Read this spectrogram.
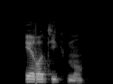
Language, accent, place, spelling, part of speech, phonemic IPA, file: French, France, Lyon, érotiquement, adverb, /e.ʁɔ.tik.mɑ̃/, LL-Q150 (fra)-érotiquement.wav
- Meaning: erotically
